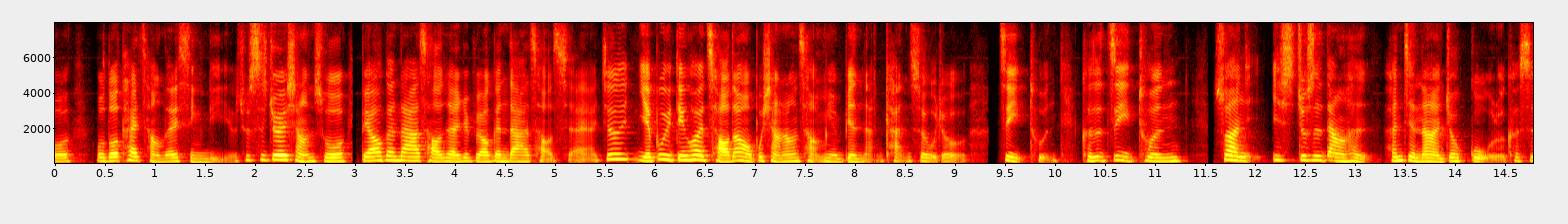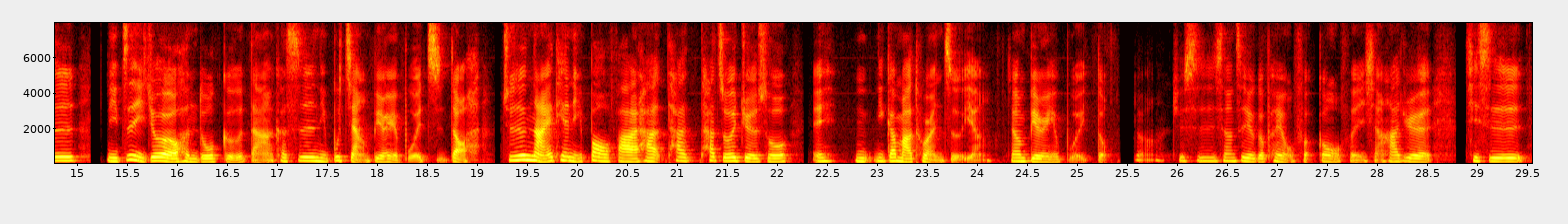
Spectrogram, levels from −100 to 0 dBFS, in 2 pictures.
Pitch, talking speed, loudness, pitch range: 195 Hz, 315 characters per minute, -25 LUFS, 185-220 Hz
